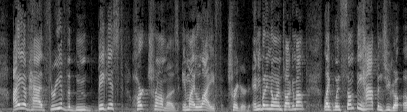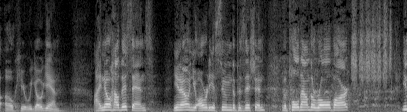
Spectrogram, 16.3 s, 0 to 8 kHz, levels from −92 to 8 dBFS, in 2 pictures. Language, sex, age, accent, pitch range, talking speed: English, male, 30-49, American, 175-285 Hz, 190 wpm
